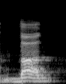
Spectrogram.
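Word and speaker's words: ض: So, ganun nabibigkas itong letrang dod, okay? Kaya nga, dod, yung mapapansin niyo pag binibigkas ko, dod, okay? Medyo na ano yung bibig ko, di ba? Kasi nga, yung dila ko, dinidikit ko doon sa itaas ng aking ngipin.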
